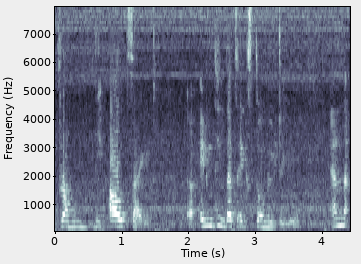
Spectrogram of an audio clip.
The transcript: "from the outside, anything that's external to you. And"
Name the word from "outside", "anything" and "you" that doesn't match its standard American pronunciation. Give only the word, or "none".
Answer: anything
